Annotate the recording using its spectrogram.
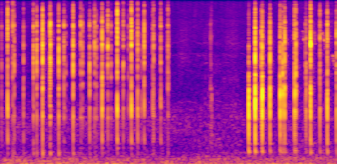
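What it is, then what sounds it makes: Plastic eyeshadow palette tapped with nails. Long nails tap and scratch the clear plastic lid of a small, flat eyeshadow palette with a gold plastic frame, held in the hands. A quick run of bright, dry plastic clicks with almost no ring comes over a soft scratchy hiss, briefly pausing near the middle before the tapping resumes.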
